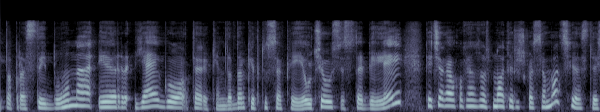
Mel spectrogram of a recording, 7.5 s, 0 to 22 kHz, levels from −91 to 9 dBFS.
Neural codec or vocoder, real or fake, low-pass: codec, 44.1 kHz, 3.4 kbps, Pupu-Codec; fake; 9.9 kHz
